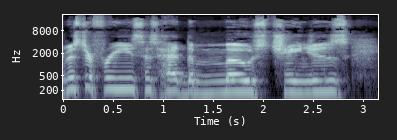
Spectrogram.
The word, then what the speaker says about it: Fries: it's victor freeze but it's spelled like fries it's f-r-i-e-s but it's german so it's pronounced freeze but like that's from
